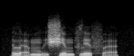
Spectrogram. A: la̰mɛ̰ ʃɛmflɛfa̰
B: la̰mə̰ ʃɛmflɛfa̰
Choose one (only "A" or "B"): B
